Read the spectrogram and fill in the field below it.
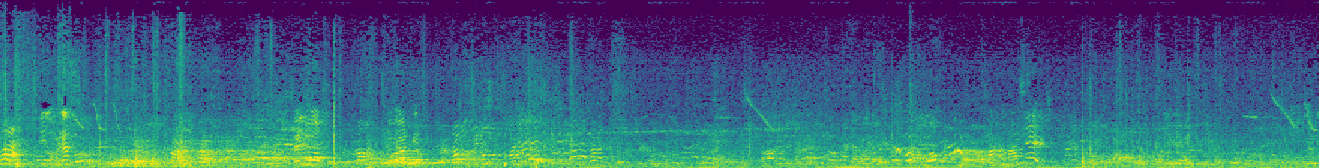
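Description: Young boys shout and chatter with animation nearby.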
